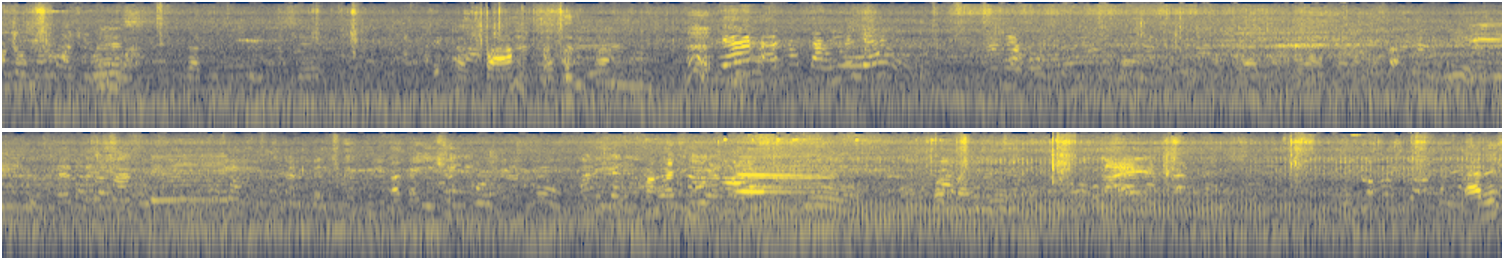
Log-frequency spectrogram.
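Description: Several people talking at once at an outdoor street market, over a steady low rumble of traffic and motorcycle engines.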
